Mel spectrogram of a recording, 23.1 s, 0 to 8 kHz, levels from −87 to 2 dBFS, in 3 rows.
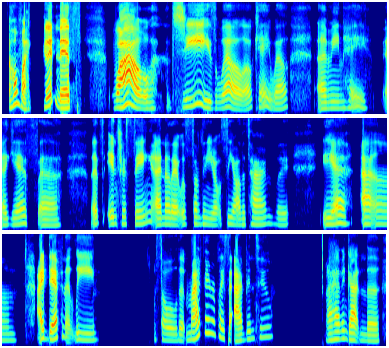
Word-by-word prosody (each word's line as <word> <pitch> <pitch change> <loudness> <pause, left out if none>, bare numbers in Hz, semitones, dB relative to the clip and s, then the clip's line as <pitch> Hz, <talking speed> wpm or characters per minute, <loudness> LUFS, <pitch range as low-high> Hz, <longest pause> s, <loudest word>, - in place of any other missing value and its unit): Oh 280 +4 +1
my - - +2 0.3
goodness. 170 - +8 0.7
Wow. 175 - +7 0.3
Jeez. 200 - +2
Well, 165 -6 -3
okay. 205 +1 -11
Well, 160 +6 -10 0.6
I 165 0 -5
mean 175 +1 -11
hey. 180 0 -14 0.3
I 155 0 -7
guess, 170 +4 -10
uh, 145 0 -10 0.6
that's - - -9
interesting. 180 +4 -6
I 165 - -2
know 170 0 -9
that 160 -1 -5
was 170 +1 -14
something 180 -1 -14
you 160 -2 -12
don't 155 - -12
see 180 -2 -12
all 155 - -9
the 160 - -16
time. 170 +2 -11
But, 155 -1 -17 0.7
yeah. 185 +3 -5 0.3
I, 180 0 0
um, 175 -1 -14 0.4
I 220 - +6
definitely 185 -5 -1 1.2
so 170 -3 -12
the 165 0 -10
my 195 +6 +1
favorite 360 -4 -9
place 235 -5 -8
that - - -6
I've 165 +3 0
been 205 +2 -16
to, 255 +2 -17 1.1
I 175 +2 -8
haven't 200 +2 -7
gotten 175 -3 -3
the 155 0 -9
175 Hz, 120 wpm, -22 LUFS, 165-195 Hz, 1.2 s, goodness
